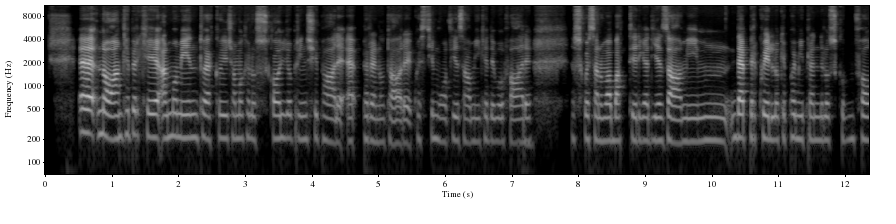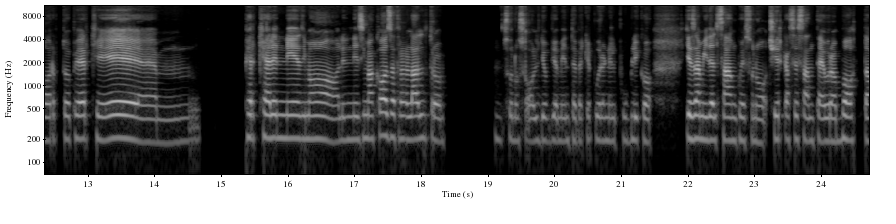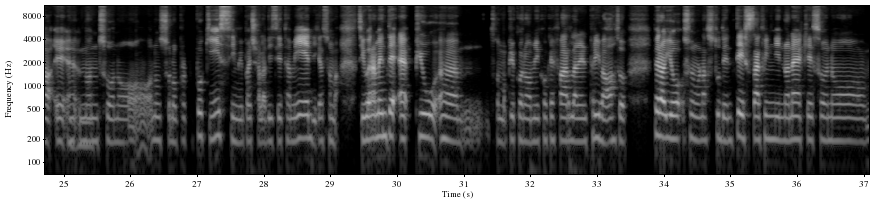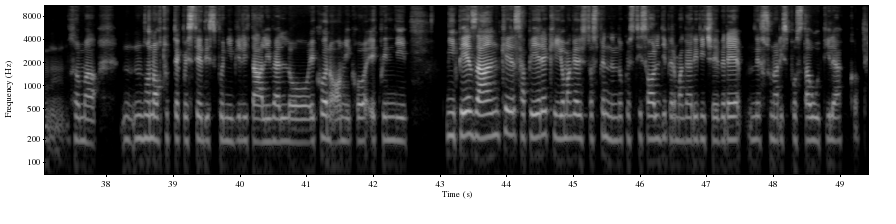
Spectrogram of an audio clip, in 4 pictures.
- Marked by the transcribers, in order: unintelligible speech; "proprio" said as "propio"; "quindi" said as "findi"; "insomma" said as "nsomma"
- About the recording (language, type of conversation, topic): Italian, advice, Come posso gestire una diagnosi medica incerta mentre aspetto ulteriori esami?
